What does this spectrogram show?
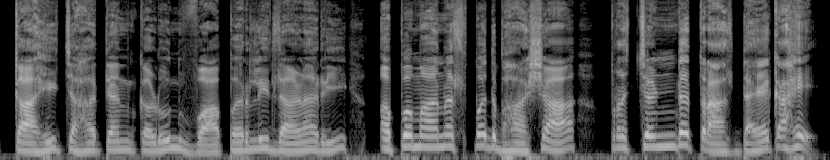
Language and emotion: Marathi, disgusted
